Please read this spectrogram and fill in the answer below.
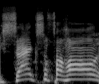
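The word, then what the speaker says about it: Saxapahaw: Saxophal, is that right?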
